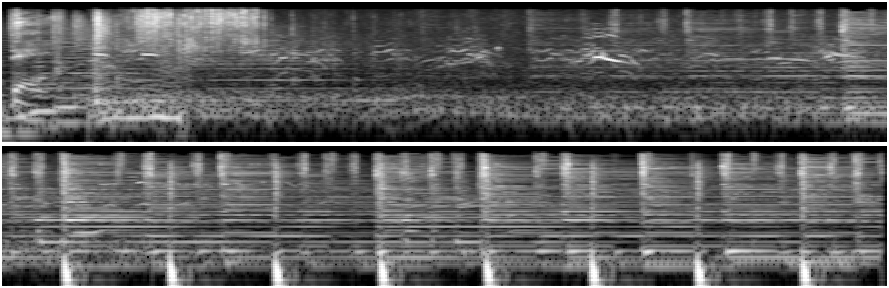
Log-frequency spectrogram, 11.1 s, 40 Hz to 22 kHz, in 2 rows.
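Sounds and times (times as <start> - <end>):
gull crying: 0.0 - 9.2.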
